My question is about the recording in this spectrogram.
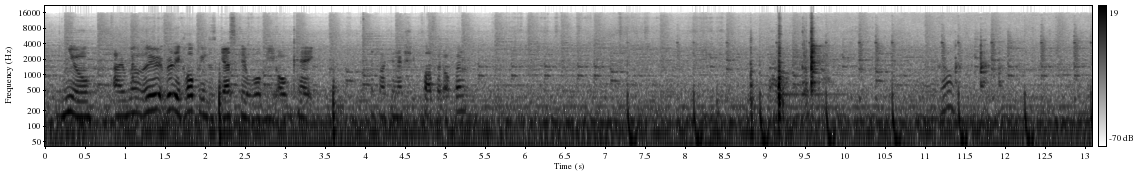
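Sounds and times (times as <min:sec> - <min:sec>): background music: 0:00.0 - 0:13.0
sharp knocks on metal cover: 0:08.8 - 0:10.0
soft clicks of cover prying: 0:11.4 - 0:12.1.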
